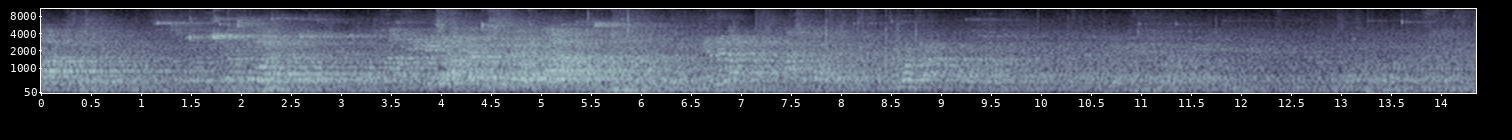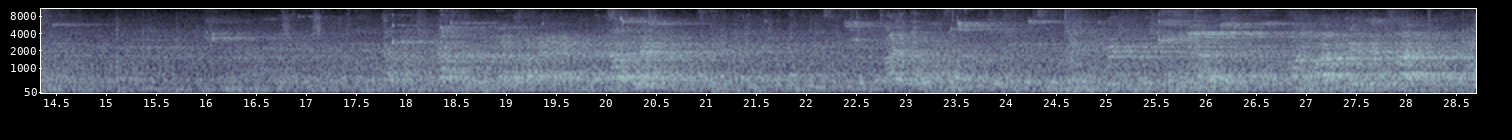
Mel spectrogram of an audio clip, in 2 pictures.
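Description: Men shout to each other across the court.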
